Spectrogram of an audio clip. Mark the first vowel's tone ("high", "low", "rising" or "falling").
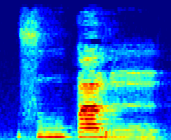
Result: high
